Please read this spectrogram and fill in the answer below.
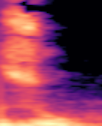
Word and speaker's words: zoo: A Tiger in the Zoo by Leslie Norris. You got the title? A Tiger in the Zoo. Pronounce it as zoo. A zoo nahi, that is zoo. Za, zameen. Darwaza. Azad. Za, za sound.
